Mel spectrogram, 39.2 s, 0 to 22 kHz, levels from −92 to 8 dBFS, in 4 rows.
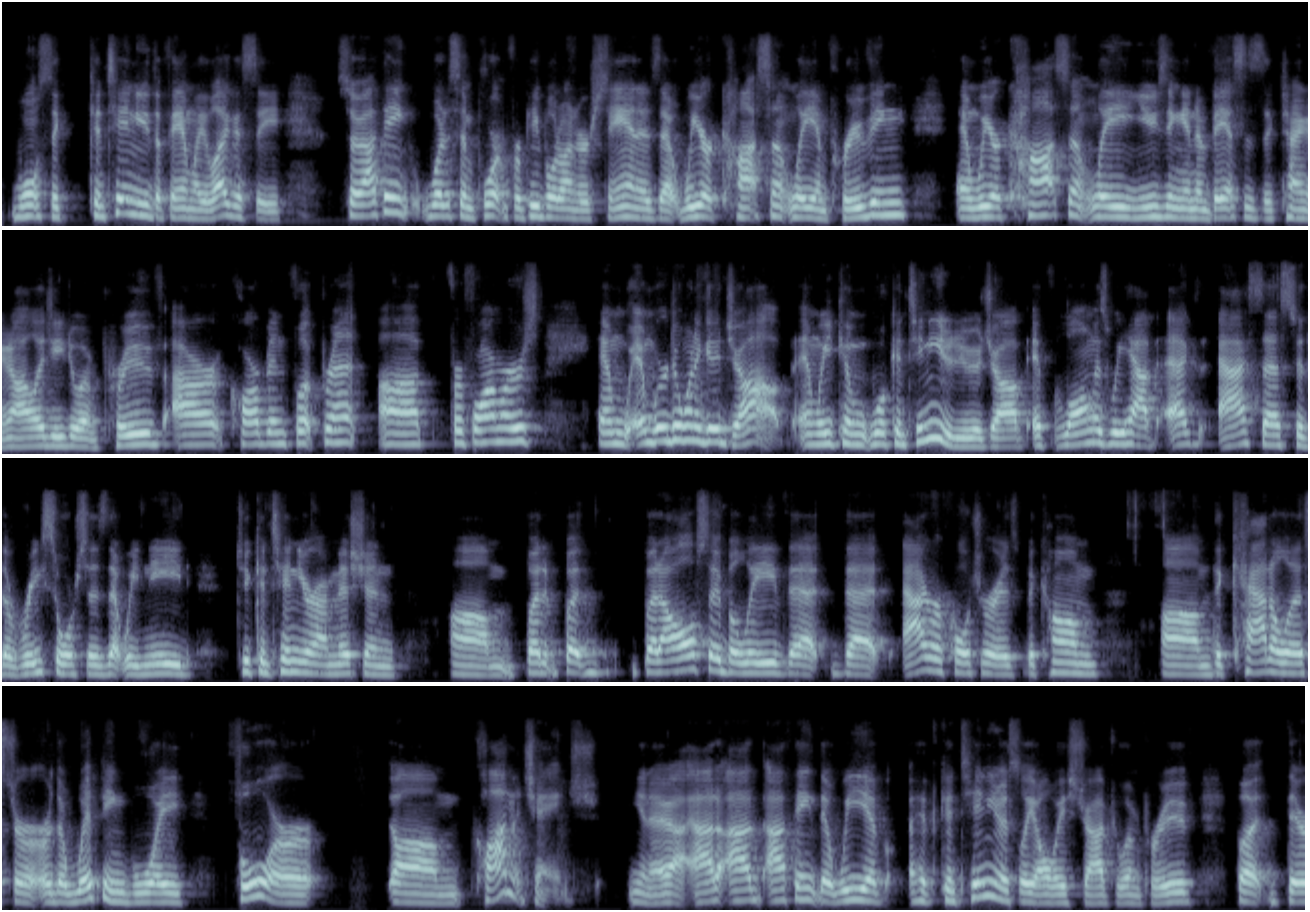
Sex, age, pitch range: female, 20-39, 160-200 Hz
